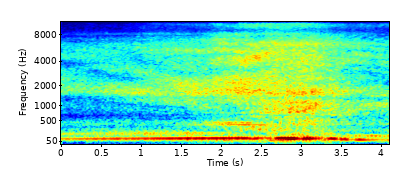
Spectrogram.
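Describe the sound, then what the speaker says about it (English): A car passes close by in rain, its engine and tire hiss on a wet road swelling to a loud peak and then easing off, with no one talking. "Another car going by."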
